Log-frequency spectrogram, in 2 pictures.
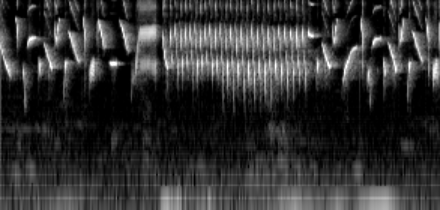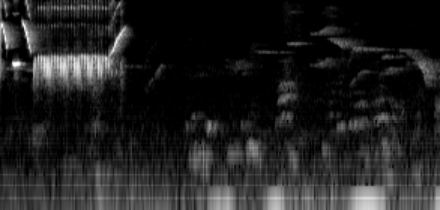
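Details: Panda canary with a luxurious cengkok song style, used as a lure to provoke and train other canaries: rapid varied chirps, a long buzzy trill, then a steady rolling trill before the song cuts off into near silence.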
